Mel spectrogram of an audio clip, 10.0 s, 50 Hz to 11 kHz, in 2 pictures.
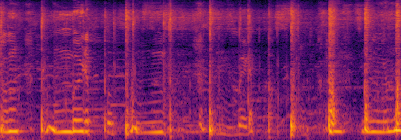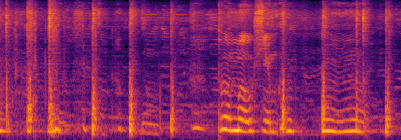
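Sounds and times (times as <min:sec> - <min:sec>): child beatboxing: 0:03.6 - 0:10.0.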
